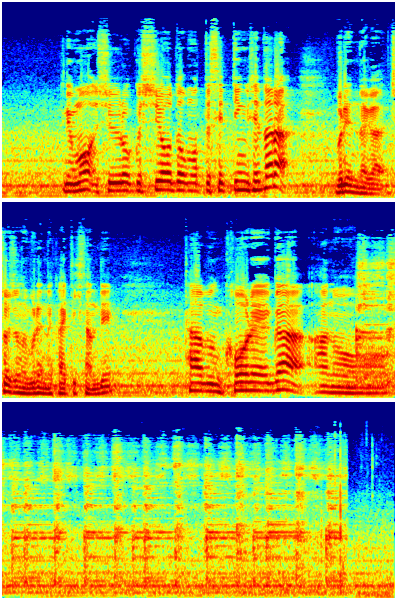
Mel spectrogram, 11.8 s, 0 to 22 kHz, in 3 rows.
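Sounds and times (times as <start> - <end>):
speech: 0.6 - 8.2
phone ringtone from incoming call: 7.5 - 11.3.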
